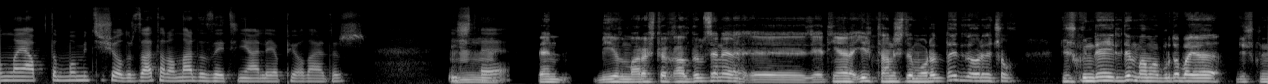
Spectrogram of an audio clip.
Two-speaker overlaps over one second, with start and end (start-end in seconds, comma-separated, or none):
none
